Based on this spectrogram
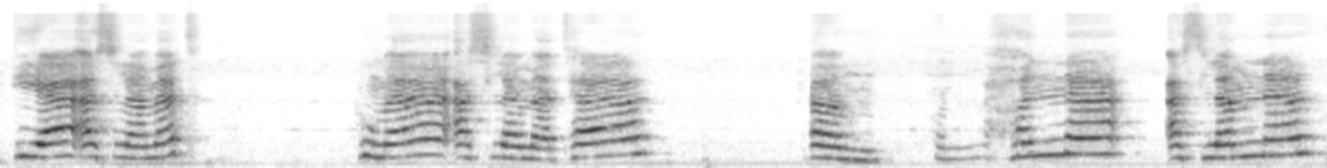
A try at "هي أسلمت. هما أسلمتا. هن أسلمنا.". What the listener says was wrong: Excellent. That was perfect.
